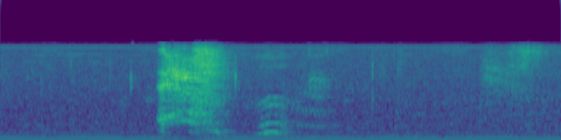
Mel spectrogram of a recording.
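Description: A single loud sneeze about a second in, followed by a short, quieter voiced sound.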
